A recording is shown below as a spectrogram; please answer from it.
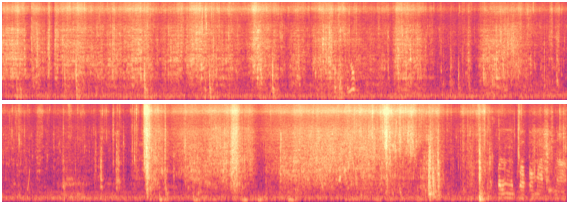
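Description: A net trap being hauled by hand over the side of a small wooden outrigger boat: rustling net, water and scattered knocks against the hull, with a sharp knock near the end. A steady low hum runs underneath.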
